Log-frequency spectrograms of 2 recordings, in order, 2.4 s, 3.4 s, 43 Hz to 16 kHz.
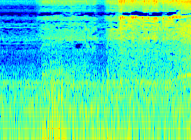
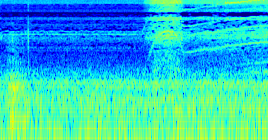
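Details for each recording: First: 5-inch FPV quad on 4S, Betaflight 4.1.5, no props, armed and throttled up a little: a high, gritty buzz as the motors jitter and oscillate, grinding until very hot; filters suspected, cause unconfirmed. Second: FPV quad running on 3S with the default tune and PIDs: quiet, clean motor whine climbing smoothly in pitch with no warble or jitter; motors spinning up evenly, running normally.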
